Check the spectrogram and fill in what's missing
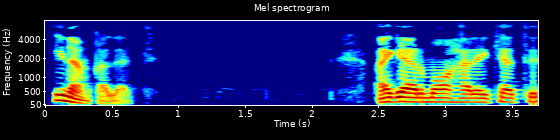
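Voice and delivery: ordinary talk

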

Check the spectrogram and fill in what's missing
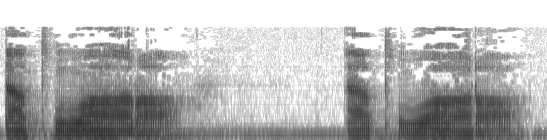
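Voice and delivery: اطوارا with a thick, heavy ra. Shown as a demonstration. Tajweed teacher giving an example, heavy ra in اطوارا. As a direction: make the r and final alef of اطوارا full and dark. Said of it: "باید تفخیم بشه".

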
